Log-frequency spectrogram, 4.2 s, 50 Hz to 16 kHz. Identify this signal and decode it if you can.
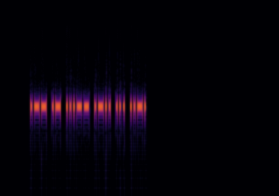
Morse code, heard as a keyed tone, about 46 wpm, 700 Hz. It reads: WA3LSF
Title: USA Call Signs - 6 Characters - Repeated 2x - 45wpm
